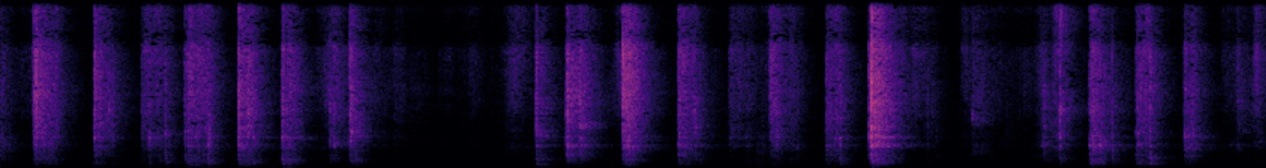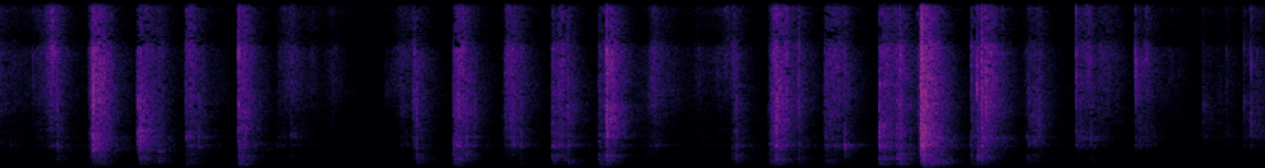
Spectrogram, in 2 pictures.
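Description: Tarot deck being shuffled by hand: quick runs of cards flicking and slapping against each other, broken by short pauses.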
